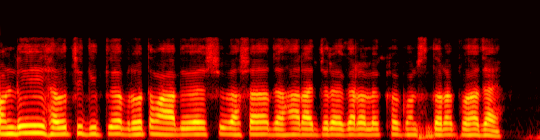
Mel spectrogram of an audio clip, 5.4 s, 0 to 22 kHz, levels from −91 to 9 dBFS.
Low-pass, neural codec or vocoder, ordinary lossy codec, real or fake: 7.2 kHz; codec, 16 kHz, 2 kbps, FunCodec, trained on Chinese and English, 25 frames a second; none; fake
